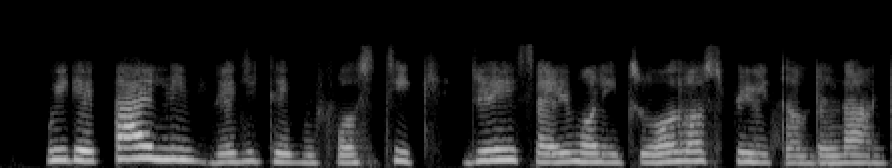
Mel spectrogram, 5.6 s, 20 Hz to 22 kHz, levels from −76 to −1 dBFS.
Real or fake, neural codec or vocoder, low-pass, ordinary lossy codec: fake; codec, 16 kHz, 1 kbps, FreqCodec, smaller model; 7.2 kHz; MP3, 48 kbps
